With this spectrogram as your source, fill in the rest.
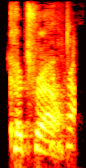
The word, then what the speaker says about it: Katrell: have catrell am I pronouncing your last name correctly I just want to make sure right Kell or Katrell Katrell okay perfect Katrell who is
